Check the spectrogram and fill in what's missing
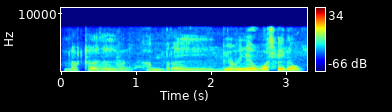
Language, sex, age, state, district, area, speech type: Bodo, male, 45-60, Assam, Chirang, rural, spontaneous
